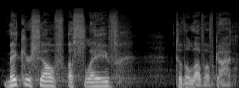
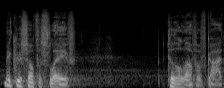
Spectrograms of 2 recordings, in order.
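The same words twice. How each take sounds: First: Soft slow emphasis. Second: Softer repeat. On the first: Sermon quiet emphasis. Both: Acted.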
